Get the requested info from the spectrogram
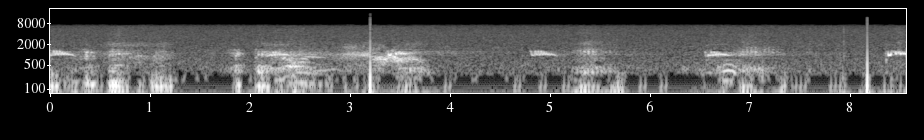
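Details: Lion cubs vocalising in the early hours, 02:40 CAT, during a safari broadcast: busy overlapping mews and squeaky cries, some bending upward, with low grumbling sounds and constant background hiss.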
